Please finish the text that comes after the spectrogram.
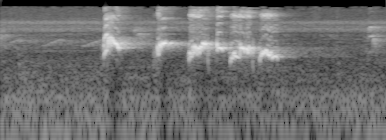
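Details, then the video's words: Single bright phrase of the red-whiskered bulbul's trained dawn song in double-note style: a rapid series of rich whistled notes, slightly rising then tumbling down, over quiet surroundings. "Luyện giọng cho chào mào hót sáng, ép chào mào hót âm kép già rừng hay tuyệt!"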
